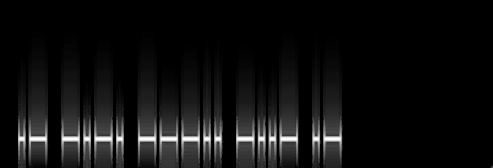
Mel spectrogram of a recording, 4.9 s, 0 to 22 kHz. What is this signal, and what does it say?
Morse code, heard as a keyed tone, about 22 wpm, 700 Hz. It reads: AC8XA
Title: USA Callsign DE Callsign - 5 Characters - 22wpm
